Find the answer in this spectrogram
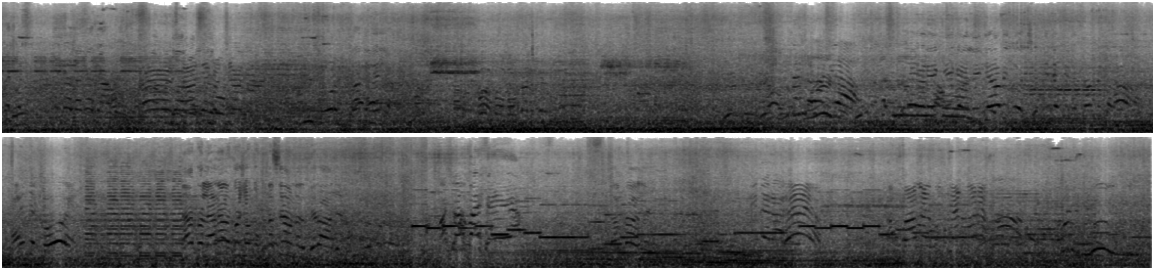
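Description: Busy street ambience: crowd voices talking over the running engines of passing traffic and motorcycles, with a vehicle horn sounding about halfway through.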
